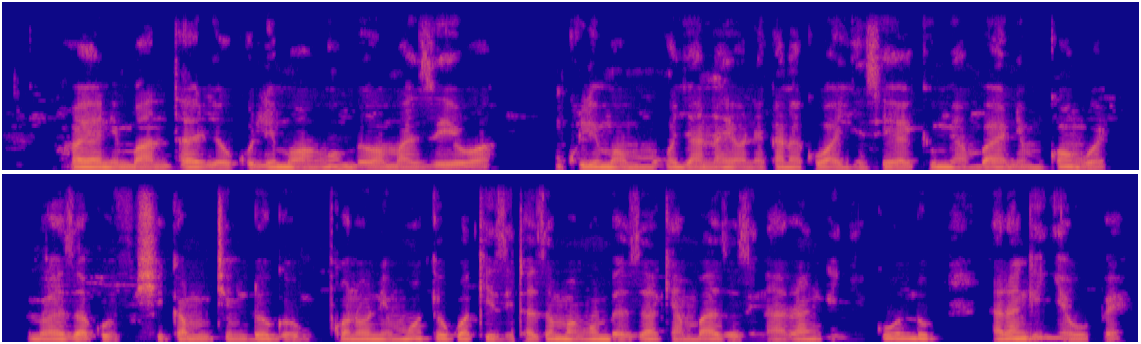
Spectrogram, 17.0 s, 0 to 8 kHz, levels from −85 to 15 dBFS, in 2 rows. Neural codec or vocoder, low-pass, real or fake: none; 7.2 kHz; real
